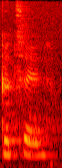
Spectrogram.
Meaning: 1. to throw; cast; hurl, fling; chuck 2. to drop, allow to fall 3. to con, bunco, hoodwink
- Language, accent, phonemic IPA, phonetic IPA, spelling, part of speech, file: Armenian, Eastern Armenian, /ɡəˈt͡sʰel/, [ɡət͡sʰél], գցել, verb, Hy-գցել.ogg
